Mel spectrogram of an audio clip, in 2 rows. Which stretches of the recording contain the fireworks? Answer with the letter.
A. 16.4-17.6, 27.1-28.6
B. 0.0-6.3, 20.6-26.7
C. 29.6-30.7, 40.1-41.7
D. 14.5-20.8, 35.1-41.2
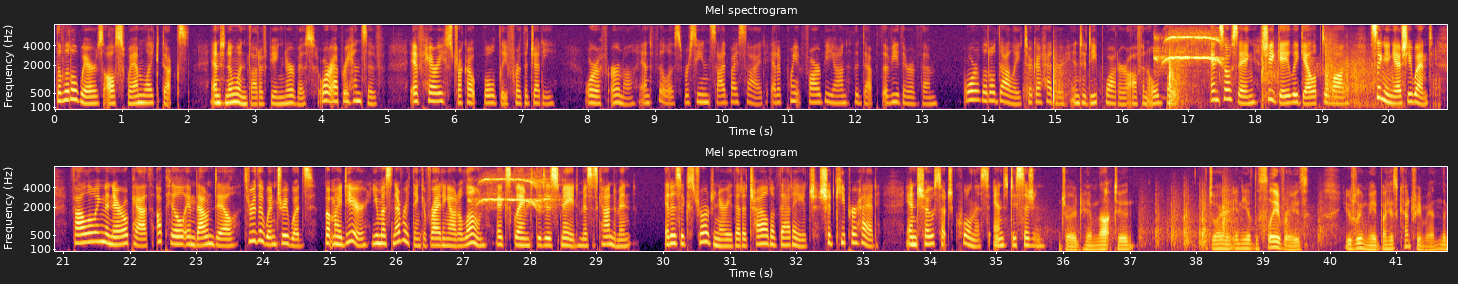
D.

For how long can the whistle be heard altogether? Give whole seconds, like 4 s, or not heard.
3 s.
